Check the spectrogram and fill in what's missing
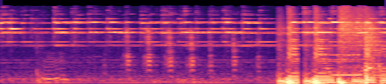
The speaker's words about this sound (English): Ring that bell.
